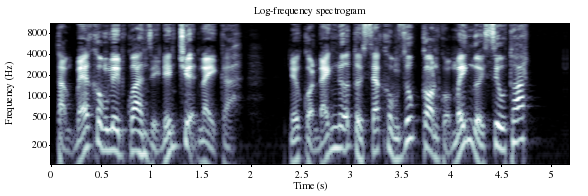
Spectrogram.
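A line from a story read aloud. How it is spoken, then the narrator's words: Loud shout. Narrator (Vietnamese): Bà quát lớn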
